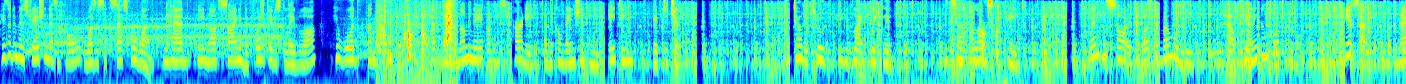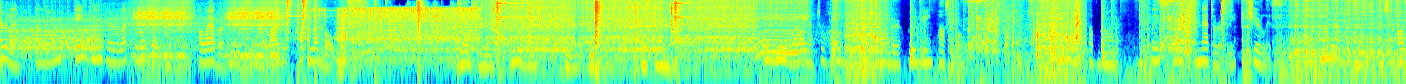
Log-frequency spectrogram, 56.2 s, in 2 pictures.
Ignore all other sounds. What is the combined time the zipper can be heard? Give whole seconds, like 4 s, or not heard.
5 s.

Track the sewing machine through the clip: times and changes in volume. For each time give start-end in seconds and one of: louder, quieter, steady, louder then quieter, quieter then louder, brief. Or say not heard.
0.1-56.1 louder.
